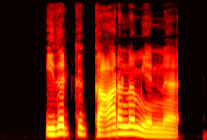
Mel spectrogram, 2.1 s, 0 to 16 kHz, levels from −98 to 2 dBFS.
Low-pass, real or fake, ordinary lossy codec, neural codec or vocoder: 14.4 kHz; real; none; none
